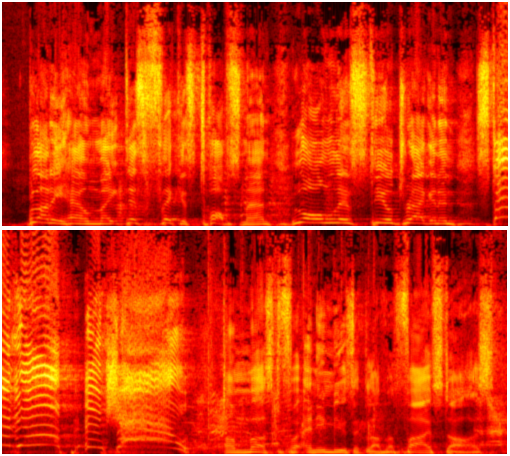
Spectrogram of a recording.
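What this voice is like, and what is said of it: Put-on Cockney British accent. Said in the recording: “this one should be read in a Cockney British accent”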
